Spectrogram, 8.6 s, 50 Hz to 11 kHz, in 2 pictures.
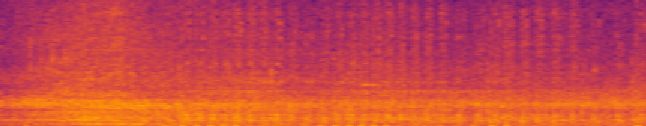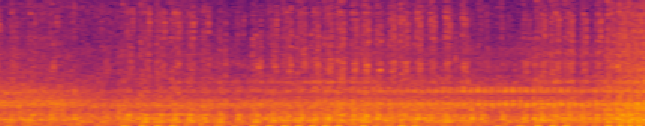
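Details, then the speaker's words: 2010 Royal Enfield Classic BS3 (first gen), 64,000 km, kick-started after standing unused: the single cylinder thumps with an uneven, hunting beat. The carburetor has a slight initial lag from storage and needs to be sorted out. "വണ്ടി നിർത്തിയിട്ടത് കൊണ്ട് കാർബേറ്ററിന് ചെറിയ initial lag ഉണ്ട്. അത് റെഡിയാക്കണം."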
